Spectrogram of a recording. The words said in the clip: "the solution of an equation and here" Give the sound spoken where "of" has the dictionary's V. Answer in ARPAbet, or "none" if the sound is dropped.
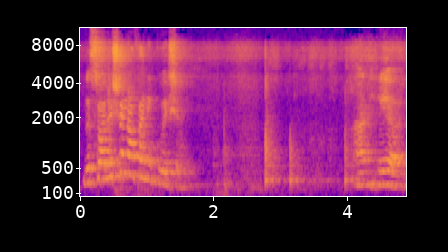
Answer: P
